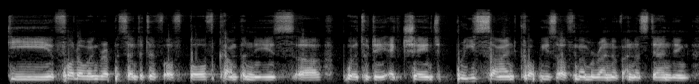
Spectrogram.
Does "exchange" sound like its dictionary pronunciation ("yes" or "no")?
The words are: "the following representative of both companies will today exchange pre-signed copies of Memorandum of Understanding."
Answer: no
